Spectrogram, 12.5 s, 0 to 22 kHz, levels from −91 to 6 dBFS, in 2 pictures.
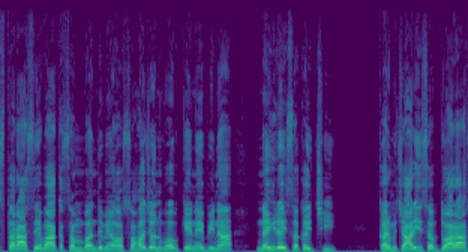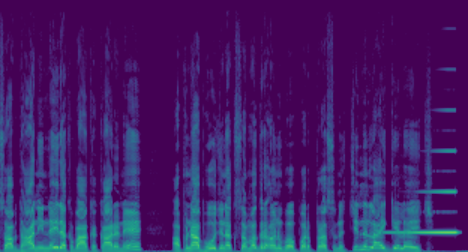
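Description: Right after "अनुभव पर प्रश्नचिन्ह", at 11.24 s, loudspeaker feedback squeal kicks in: the mic is hearing its own speaker, and the loop runs away at 1.8 kHz. A whistle swells over roughly a second to about 5 dB above the speech, lasting until 12.39 s.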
